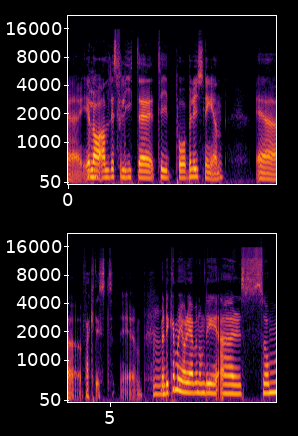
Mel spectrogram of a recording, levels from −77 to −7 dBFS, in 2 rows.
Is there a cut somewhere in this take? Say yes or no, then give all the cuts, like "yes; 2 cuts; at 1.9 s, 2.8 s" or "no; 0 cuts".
no; 0 cuts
